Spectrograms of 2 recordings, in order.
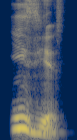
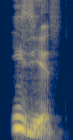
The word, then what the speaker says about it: easiest: impatient number two easiest easiest there are three syllables and then the first syllable is taking the stress on easiest three Optimist op Optimist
